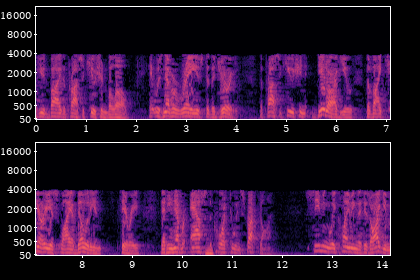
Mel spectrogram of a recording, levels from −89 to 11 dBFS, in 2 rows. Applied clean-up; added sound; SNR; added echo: none; Breathing; 5 dB; none.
